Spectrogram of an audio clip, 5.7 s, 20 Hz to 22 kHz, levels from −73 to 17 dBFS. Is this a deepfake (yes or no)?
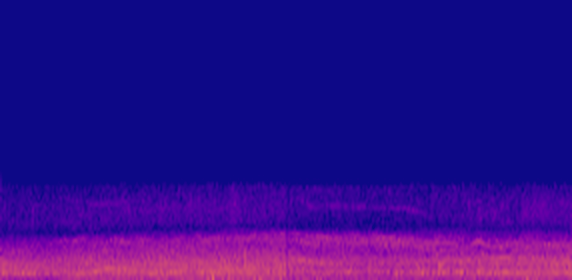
no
